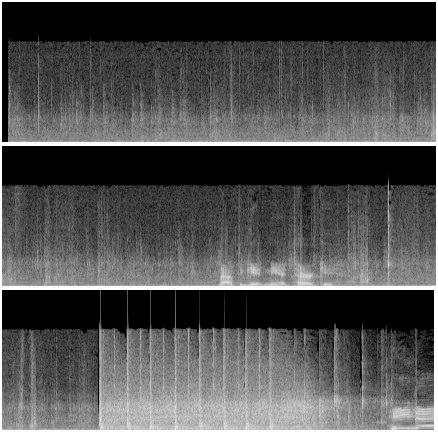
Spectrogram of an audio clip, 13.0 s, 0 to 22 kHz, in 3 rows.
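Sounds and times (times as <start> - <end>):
faint crackles and ticks: 0.1 - 9.6, 11.9 - 13.0
steady low rumble: 0.1 - 12.5.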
